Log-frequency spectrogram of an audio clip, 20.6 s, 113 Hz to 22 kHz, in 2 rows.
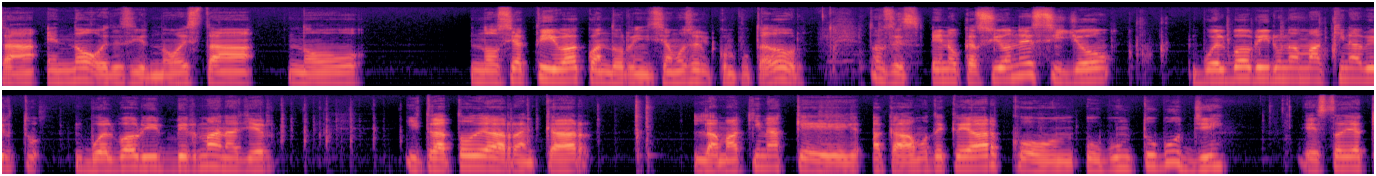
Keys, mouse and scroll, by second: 5.4 click, 8.2 super+3, 9.4 alt+super+d, 11.5 Down, 11.7 Down, 11.8-12.1 Down, 12.5 Down, 12.7 Down, 13.0 Down, 13.9 Down, 14.9 Return, 19.6 click.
